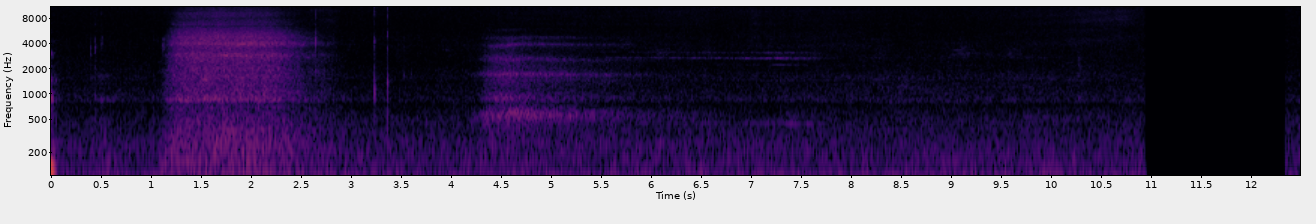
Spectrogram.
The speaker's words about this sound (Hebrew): קחו עוד כמה נשימות עמוקות, שאיפה מהאף ונשימה, נשיפה מהפה.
